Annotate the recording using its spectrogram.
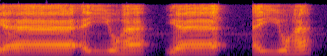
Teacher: بياتي بهمزه قبل المد بسبب انه قطع الصوت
